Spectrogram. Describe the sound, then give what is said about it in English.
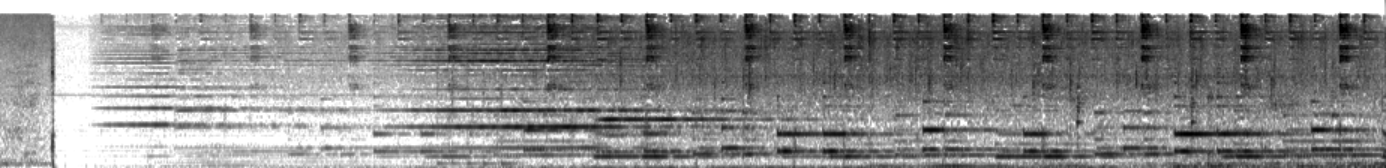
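Steady rain patters down, starting soft and swelling into a dense hiss of drops after a few seconds, with faint sustained ringing tones beneath it. “Looks like rain.”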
